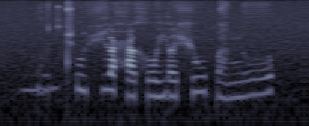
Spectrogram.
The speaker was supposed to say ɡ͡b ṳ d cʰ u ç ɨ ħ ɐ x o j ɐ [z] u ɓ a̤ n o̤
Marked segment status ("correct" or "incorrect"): incorrect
